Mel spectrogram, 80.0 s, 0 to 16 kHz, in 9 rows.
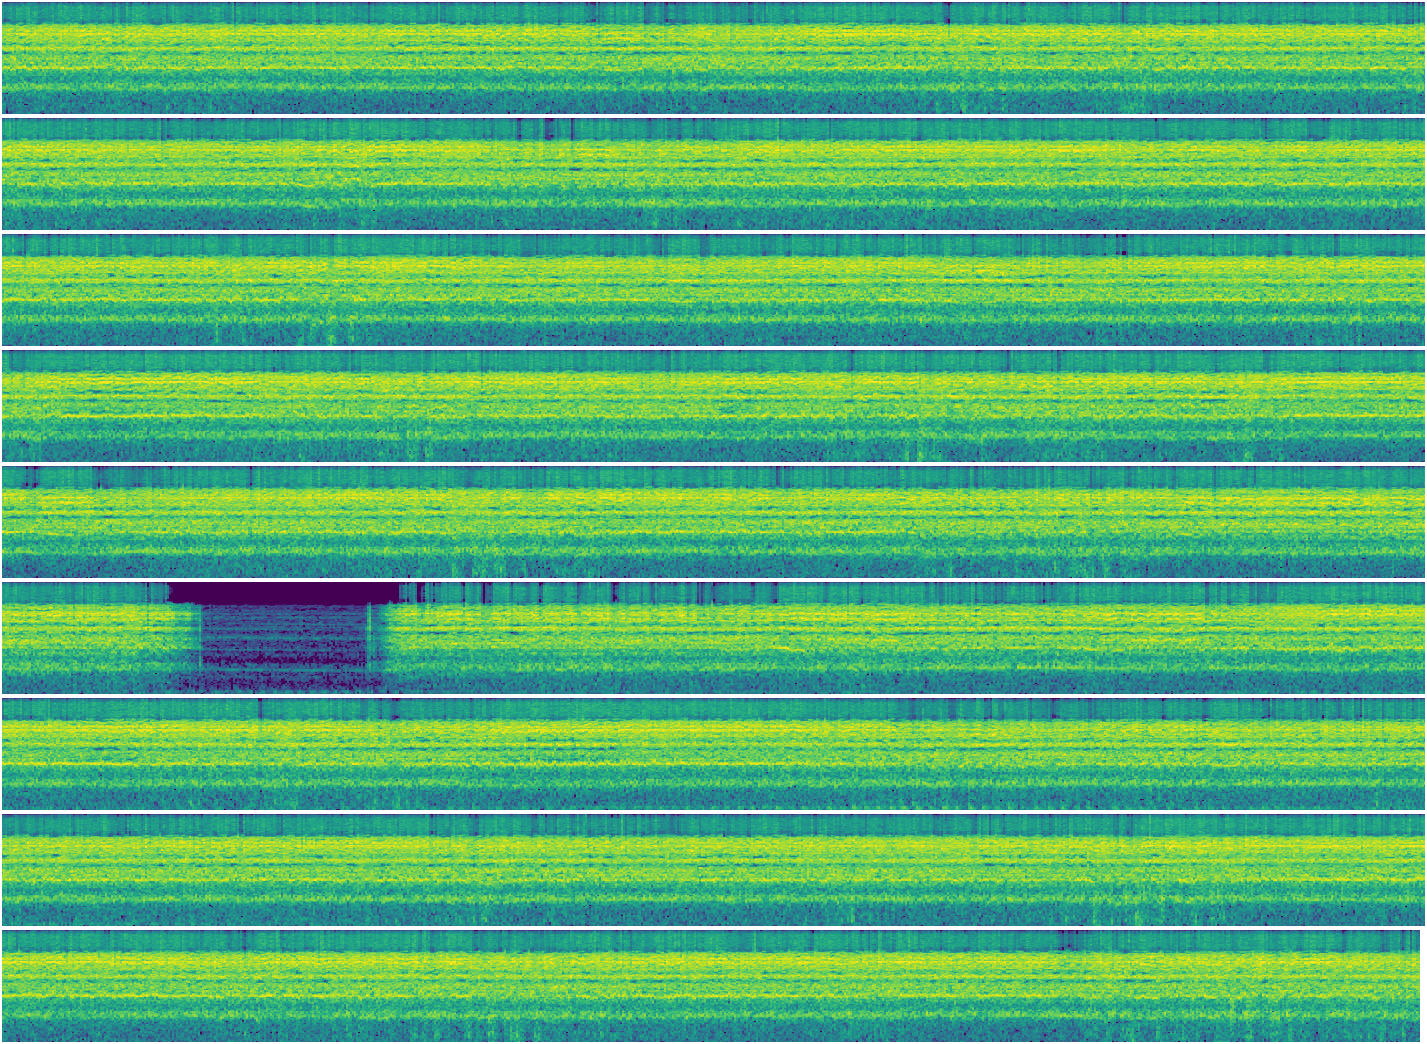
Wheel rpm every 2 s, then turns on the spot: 230, 230, 230, 230, 230, 230, 220, 230, 230, 230, 230, 230, 230, 230, 220, 230, 220, 230, 230, 220, 220, 210, 130, 100, 210, 220, 220, 230, 220, 220, 230, 230, 230, 240, 230, 230, 230, 220, 230, 220.
none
